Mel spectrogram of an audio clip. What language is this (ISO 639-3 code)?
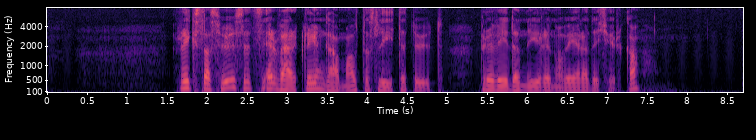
swe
